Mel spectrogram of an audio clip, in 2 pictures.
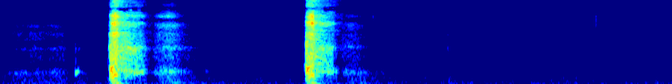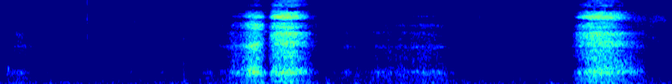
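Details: Two sharp, explosive bursts, likely sneezes, followed by two softer coughs in a quiet room, from a person with a cold attributed to temperature swings; sneezing and coughing.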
